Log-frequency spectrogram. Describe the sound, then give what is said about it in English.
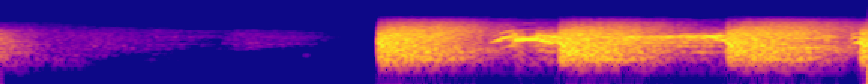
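A few loud, harsh gunshot bursts hit a wall in quick succession after a near-silent lead-in, each blast a broad crack with a short ringing tail, and no voices over them. “Now, there are no more bullets in the gun. Bullets in the wall.”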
